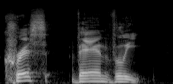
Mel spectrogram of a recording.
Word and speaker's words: Chris Van Vliet: Chris Van Vliet.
